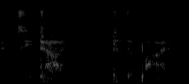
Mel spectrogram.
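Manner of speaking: very soft, hushed, secretive whisper. Voicing a woman who leans forward so only you could hear, whispering. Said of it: "she leans forward and she whispers to you".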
